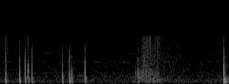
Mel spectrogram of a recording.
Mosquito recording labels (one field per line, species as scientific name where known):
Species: Anopheles gambiae s.s.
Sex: female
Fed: unfed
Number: one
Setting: insect culture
